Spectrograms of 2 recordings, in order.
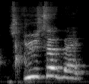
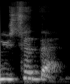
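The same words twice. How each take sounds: First: Higher, louder insistence on "you said that"; insistent plea. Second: Said in the usual way. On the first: Retold or imitated. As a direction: press "you said that" as a claim, raised and forceful. Insisting to God in retold prayer.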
